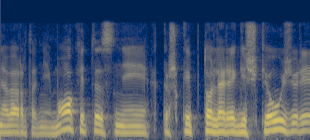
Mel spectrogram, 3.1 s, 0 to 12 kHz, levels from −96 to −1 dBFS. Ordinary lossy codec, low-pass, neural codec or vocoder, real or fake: Opus, 64 kbps; 7.2 kHz; none; real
